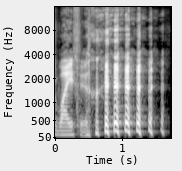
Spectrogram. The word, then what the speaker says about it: waifu: really all right uh it's pronounced waifu waiu so like Japanese wife wife I'm shocked because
